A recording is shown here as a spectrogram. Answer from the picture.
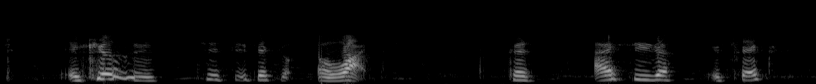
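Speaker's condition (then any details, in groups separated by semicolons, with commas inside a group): Speech impediment; voice affected by disability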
